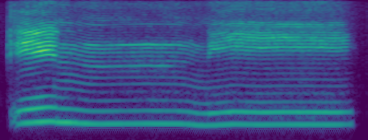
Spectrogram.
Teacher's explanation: انی میں نون شدہ پر کامل غنہ ہوگا · تبتو کے با پر قلقلہ ہے اور دونوں تا کو شارٹ رکھیں گے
